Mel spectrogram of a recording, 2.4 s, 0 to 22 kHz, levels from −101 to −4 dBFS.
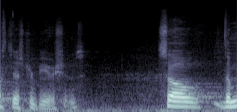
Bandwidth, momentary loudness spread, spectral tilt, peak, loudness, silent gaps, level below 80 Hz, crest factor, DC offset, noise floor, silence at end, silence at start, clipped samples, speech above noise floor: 9.8 kHz; 21 LU; -9.5 dB/octave; -10 dBFS; -27 LUFS; none; -52 dBFS; 20 dB; under 0.1%; -56 dBFS; 0 s; 0 s; under 0.1%; 29 dB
